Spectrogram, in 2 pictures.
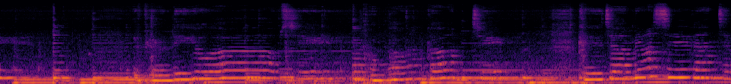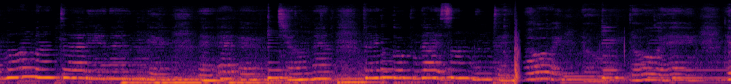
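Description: A woman singing a slow melody to guitar accompaniment. The low accompaniment drops out about two seconds before the end, leaving the voice more exposed.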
